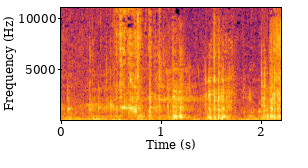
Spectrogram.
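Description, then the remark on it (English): Crunching of a crisp, sugary Japanese biscuit snack, a run of crackly bites and chews packed into a couple of seconds, with no talking. “It sounds crunchy. No, it's like a sugar biscuit type thing.”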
